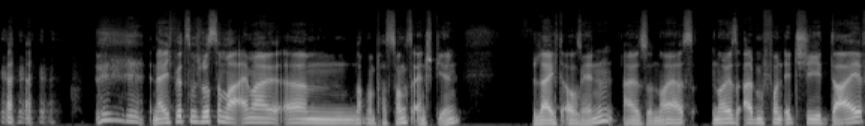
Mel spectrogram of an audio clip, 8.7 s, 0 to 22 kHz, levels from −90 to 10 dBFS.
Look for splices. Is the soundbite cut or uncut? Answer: cut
